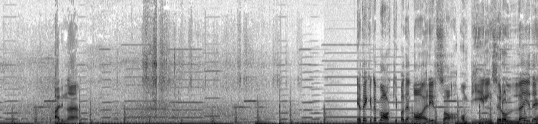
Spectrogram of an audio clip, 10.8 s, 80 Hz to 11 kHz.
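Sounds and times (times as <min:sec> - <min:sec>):
clanks and knocks: 0:00.0 - 0:06.7
traffic rumble outside a shopping centre by the highway: 0:00.0 - 0:10.7
speech: 0:01.1 - 0:01.7, 0:07.2 - 0:10.7.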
